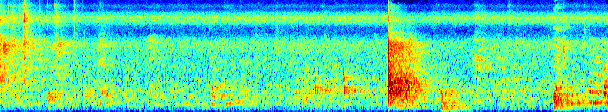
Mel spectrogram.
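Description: A woman reads out calmly through a microphone and loudspeakers in an echoing hall.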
